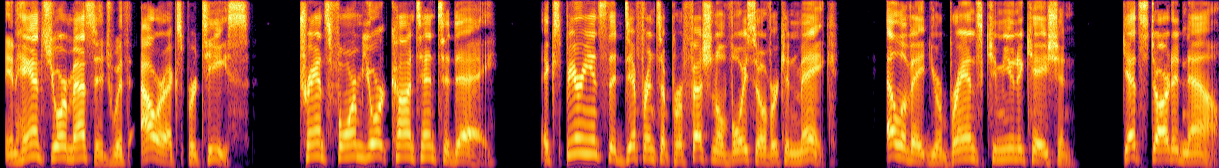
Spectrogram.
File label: voiceover webpage message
